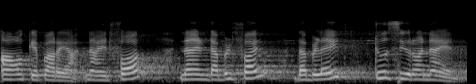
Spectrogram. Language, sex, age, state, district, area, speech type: Malayalam, female, 45-60, Kerala, Alappuzha, rural, spontaneous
